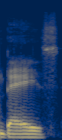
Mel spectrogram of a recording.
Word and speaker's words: baize: It's green, so it's Green Baize. And apparently the archaic version of the spelling in English was like B-A-Y-S. So it's pronounced, more or less like that.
